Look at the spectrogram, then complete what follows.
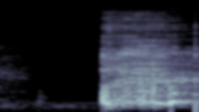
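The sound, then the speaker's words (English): A person sitting on a couch lets out a sudden loud cough after a moment of silence, rasping and sustained, with a second short hack at the end. “Sitting here coughing on the couch.”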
